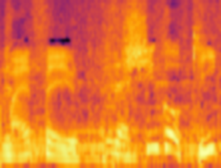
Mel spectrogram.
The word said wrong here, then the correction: Shingeki: como é que é? – Shingeki no Kyojin.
